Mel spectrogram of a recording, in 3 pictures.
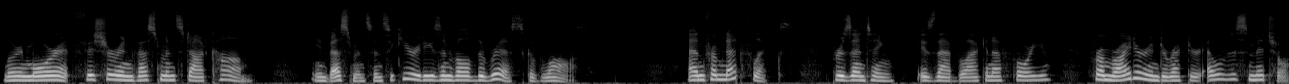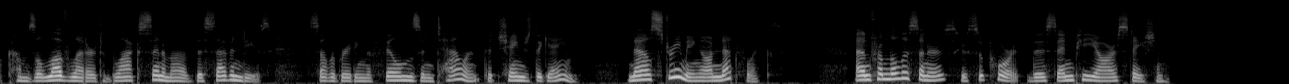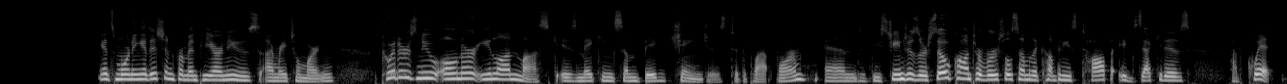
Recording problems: muffled; very; fading above 1 kHz

